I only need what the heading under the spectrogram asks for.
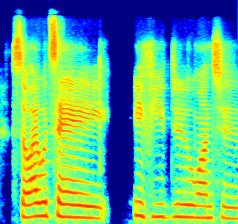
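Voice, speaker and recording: Against a quiet background, a woman speaks with a Spanish accent. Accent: Spanish accent from Spain. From Spain. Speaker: translation quality trainer. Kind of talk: career panel talk. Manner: halting, many fillers.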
